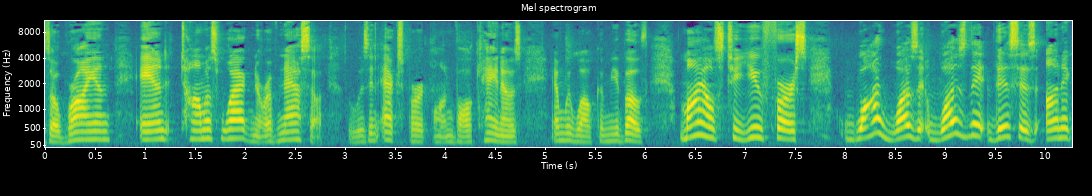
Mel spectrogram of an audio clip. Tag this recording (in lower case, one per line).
speech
